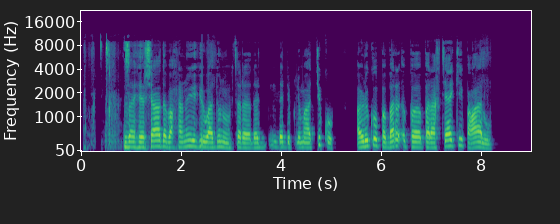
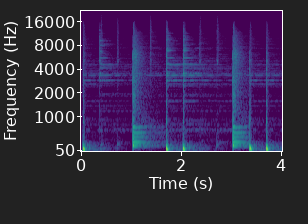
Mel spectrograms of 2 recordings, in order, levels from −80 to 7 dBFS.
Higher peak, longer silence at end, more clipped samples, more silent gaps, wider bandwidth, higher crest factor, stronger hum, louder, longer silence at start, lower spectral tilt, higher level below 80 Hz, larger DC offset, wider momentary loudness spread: first, 0 dBFS vs -6 dBFS; first, 0.8 s vs 0.25 s; neither; first, 0.31-0.37 s, 5.17-5.22 s, 5.30-5.50 s vs none; second, 11 kHz vs 15.5 kHz; second, 14 dB vs 22 dB; neither; first, -14 LUFS vs -26 LUFS; about the same, 0.05 s vs 0 s; about the same, -5.5 dB/octave vs -5.5 dB/octave; second, -56 dBFS vs -34 dBFS; neither; second, 10 LU vs 20 LU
